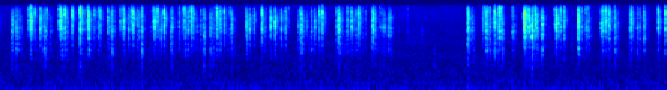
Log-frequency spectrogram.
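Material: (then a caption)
Plastic. Long acrylic nails rapidly tap the body and metal mesh grille of a round, hollow white plastic Blue Snowball USB microphone held in both hands. The result is a steady stream of sharp, bright clicks that die away almost instantly, with a brief lull just before the sixth second. A constant low hum sits beneath the tapping throughout.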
